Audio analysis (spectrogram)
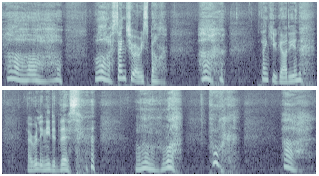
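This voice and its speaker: A man's voice: high-pitched, heavily acted. A man playing a shy, nerdy young wizard who rambles anxiously, stammering and apologizing in a fantasy audio roleplay. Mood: relieved, chatty.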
